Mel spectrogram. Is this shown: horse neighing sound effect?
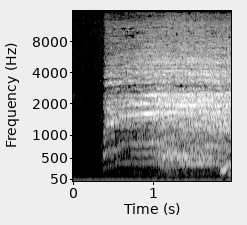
yes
